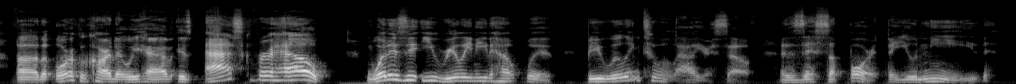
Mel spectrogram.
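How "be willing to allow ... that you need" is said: put-on creepy vampire-style voice. Reading an oracle card's message aloud, in a vampire voice. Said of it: "I said it like a vampire".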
